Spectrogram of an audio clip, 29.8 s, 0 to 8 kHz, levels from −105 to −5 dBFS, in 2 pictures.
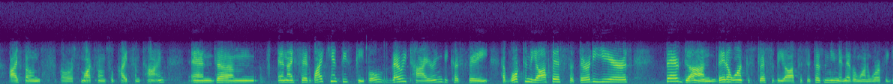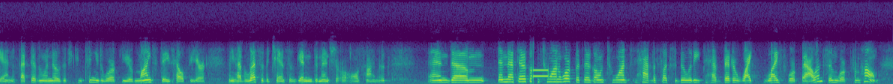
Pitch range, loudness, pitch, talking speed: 165-215 Hz, -25 LUFS, 190 Hz, 200 wpm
